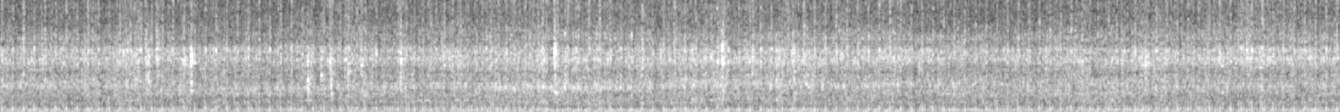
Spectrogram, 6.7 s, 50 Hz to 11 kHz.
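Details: Victa Super 24 / Super 600 70-series two-stroke mower, still cold, after about 8 years idle, after its carburettor was split and cleaned and given new fuel: loud, steady, even buzz at constant speed with no stumbles; running cleanly.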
